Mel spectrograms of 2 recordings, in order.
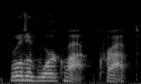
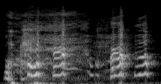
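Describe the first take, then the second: First: Said in the usual way. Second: High, slow words broken by laughter; laughing. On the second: Real, not acted. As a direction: crack up mid-word. Repeats name, breaks up laughing.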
